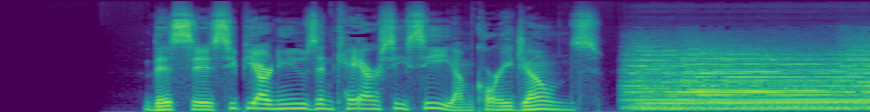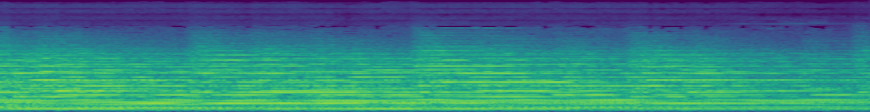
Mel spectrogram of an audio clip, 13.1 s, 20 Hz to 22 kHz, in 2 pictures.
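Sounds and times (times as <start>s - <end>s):
speech: 1.1s - 5.3s
church bells pealing: 4.6s - 13.0s.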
